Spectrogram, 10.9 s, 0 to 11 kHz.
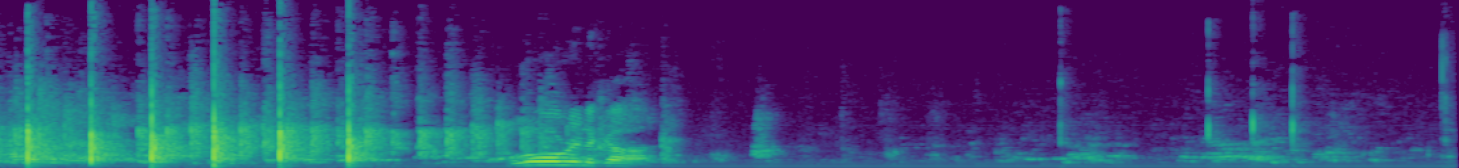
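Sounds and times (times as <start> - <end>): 
audience clapping in a steady even beat: 0.0 - 4.8
faint crowd noise: 0.0 - 10.9
speech: 3.9 - 5.0.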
